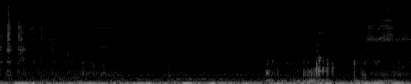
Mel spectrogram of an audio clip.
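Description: Close-up chewing of a lamb wrap, with the paper wrapper and napkin crinkling in short crackly bursts, over a steady low rumble in a car cabin.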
